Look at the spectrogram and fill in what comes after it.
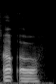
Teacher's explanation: The whole meaning of the expression relies on that sharp division of the two vowels. >> Uh-oh. And that feeling of your throat catching that tightness right in the middle. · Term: glottle stop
